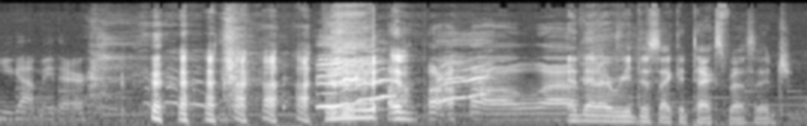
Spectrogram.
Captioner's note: laughing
